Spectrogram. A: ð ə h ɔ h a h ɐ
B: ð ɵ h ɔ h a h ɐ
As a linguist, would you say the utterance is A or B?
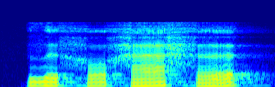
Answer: A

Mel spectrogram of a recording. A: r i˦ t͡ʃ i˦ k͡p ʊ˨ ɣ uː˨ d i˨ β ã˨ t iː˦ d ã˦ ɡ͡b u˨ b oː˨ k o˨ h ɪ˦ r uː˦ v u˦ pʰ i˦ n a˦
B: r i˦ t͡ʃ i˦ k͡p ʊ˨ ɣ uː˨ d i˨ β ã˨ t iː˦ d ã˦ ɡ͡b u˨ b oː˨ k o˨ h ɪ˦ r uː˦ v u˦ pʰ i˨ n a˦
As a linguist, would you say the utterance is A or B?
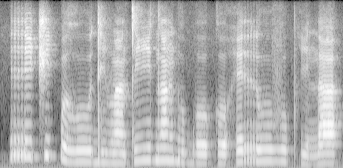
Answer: B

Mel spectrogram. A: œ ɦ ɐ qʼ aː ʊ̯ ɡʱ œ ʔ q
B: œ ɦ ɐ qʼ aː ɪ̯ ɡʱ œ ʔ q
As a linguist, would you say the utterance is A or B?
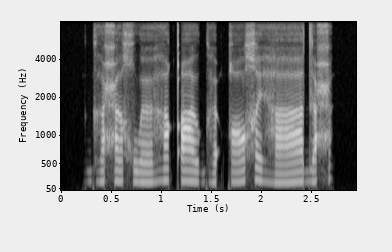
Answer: A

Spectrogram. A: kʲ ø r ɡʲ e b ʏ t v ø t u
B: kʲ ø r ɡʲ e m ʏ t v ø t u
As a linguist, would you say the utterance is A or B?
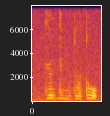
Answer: B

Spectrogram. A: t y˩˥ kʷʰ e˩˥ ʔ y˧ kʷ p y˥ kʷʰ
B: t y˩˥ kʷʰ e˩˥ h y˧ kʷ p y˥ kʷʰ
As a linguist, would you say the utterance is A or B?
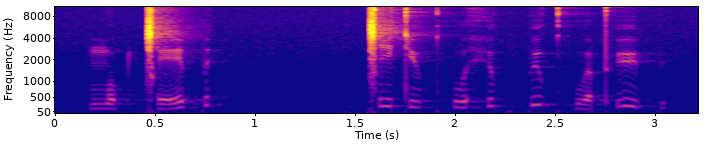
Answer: B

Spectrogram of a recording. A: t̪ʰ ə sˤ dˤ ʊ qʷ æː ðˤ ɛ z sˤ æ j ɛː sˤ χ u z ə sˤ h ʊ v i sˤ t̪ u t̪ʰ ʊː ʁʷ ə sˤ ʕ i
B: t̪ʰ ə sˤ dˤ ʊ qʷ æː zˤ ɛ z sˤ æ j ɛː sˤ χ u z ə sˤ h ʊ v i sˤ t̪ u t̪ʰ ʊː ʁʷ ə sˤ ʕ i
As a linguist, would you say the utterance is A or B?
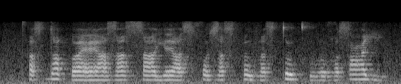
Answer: B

